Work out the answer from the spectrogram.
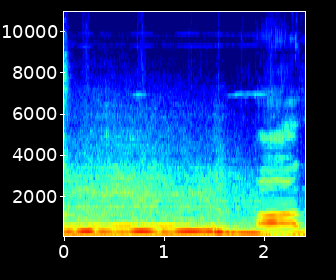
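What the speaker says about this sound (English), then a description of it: "We got the Jeepster just going back on the track, number 1715, Hunter Wright coming out of the pits" A loud, close engine drone comes from a Jeepster off-road comp truck leaving the pits at a desert off-road race in Powell, Wyoming, its pitch sliding down before it climbs again under acceleration, with an announcer talking over it.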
